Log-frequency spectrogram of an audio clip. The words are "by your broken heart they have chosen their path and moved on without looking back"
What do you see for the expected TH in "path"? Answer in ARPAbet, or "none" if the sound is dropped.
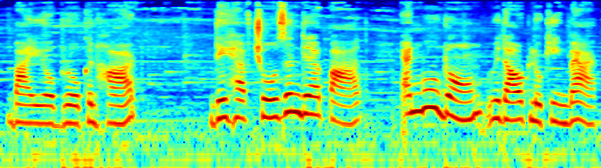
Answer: T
